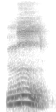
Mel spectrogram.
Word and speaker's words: knee: Silent K. You pronounce only N sound. Knee.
